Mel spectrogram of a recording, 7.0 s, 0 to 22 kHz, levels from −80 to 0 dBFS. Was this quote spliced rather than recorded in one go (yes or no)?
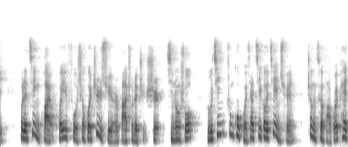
yes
